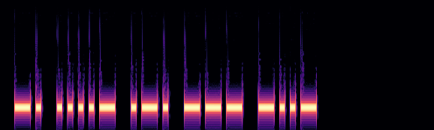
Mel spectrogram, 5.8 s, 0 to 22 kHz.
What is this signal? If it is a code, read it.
Morse code, heard as a keyed tone, about 20 wpm, 700 Hz. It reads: N4ROX
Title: Speed Racing - USA 1x3 Call Signs 17wpm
